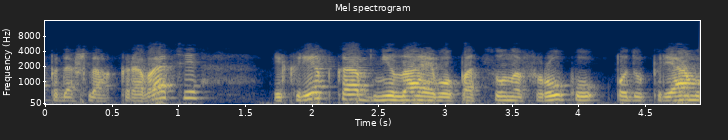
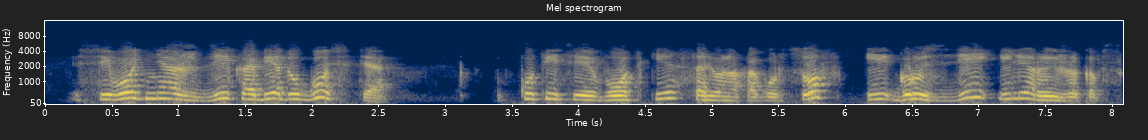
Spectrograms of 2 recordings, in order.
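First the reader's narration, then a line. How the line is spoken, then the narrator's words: Plain. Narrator (Russian): сказал он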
